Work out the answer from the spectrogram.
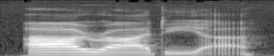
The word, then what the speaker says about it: Aradia: okay here we go all right it is pronounced a good name Aradia well I've actually been saying it like that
